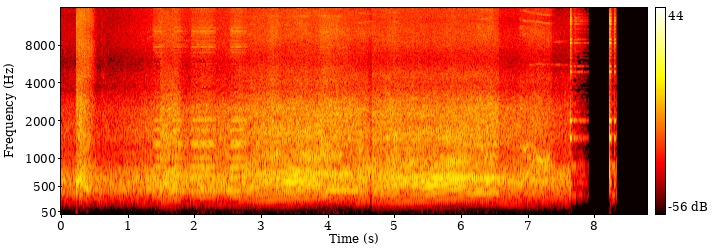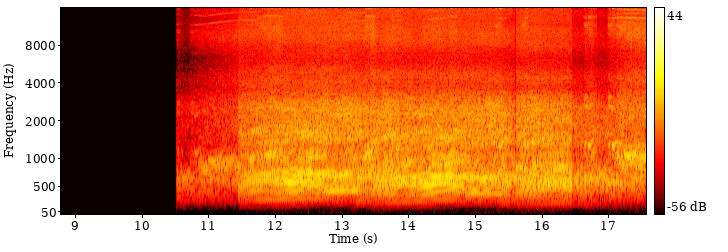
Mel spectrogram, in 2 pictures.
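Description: A car engine revs, rising and falling as the car drives.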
